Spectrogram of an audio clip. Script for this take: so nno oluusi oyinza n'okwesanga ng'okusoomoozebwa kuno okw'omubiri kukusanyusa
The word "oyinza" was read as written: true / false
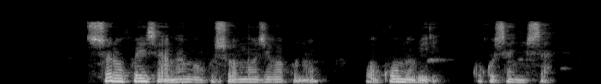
false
